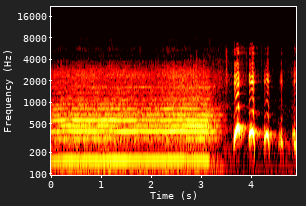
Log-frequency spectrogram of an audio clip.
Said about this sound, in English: Our story today concerns the small riverboats that take tourists from Knotty Pine up to Mirror Lake and the King's Islands. Say, I hear the whistle of a riverboat right now.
